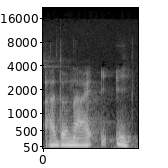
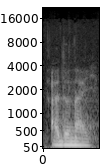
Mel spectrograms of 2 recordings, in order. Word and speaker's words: Adonnaï: what that character was this time the name Adonai came to mind and if you've read the novel as it's in English yes it's pronounced Adonai Adonai so here you have the background story between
